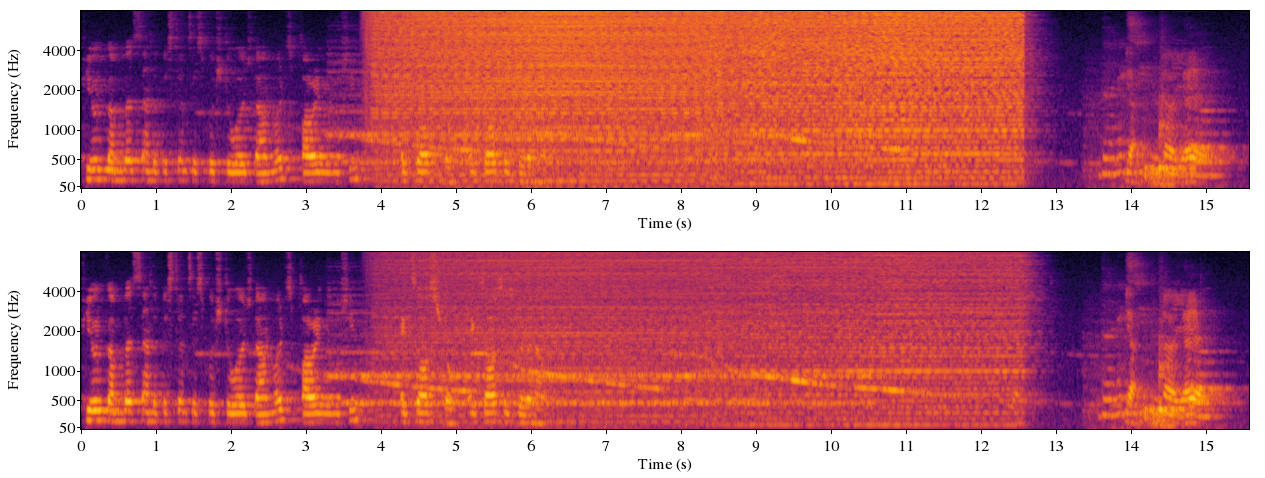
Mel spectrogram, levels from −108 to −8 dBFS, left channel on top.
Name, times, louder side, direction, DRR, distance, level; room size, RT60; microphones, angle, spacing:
voice 1, 0.1-12.0 12.3-12.6 13.9-14.1 14.4-15.0, right 2 dB, 30° right, 12 dB, 0.4 m, -33 dB
sound 1, 3.3-10.6, right 3 dB, 15° right, 1.1 m, -40 dB
sound 2, 3.8-12.6, left 15 dB, 70° left, 0.3 m, -23 dB
voice 2, 13.3-15.1, right 2 dB, 80° right, -5 dB, 2.2 m, -34 dB
7.4 x 7.2 x 6.7 m, 1.1 s
head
